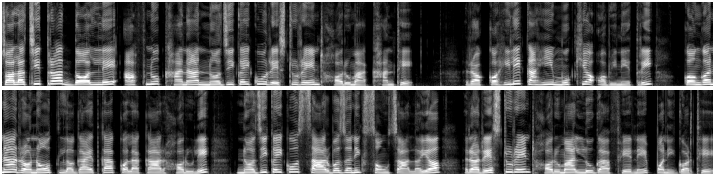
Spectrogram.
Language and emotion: Nepali, neutral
